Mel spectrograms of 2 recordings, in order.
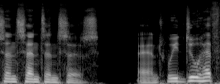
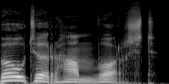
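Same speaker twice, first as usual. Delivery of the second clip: first syllable 'bo' lightly stressed; 4 semitones lower than usual. Teaching how to say a Dutch word, with light stress on 'Bo'. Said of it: "light emphasis on the first syllable".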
